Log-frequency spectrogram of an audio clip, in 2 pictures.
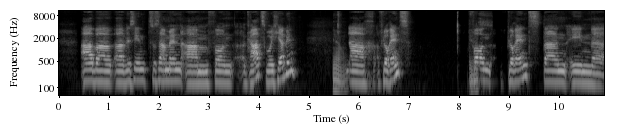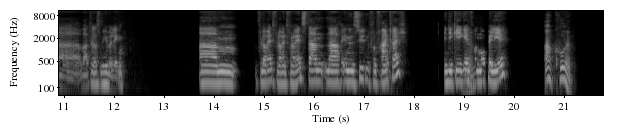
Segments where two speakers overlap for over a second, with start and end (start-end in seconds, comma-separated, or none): none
